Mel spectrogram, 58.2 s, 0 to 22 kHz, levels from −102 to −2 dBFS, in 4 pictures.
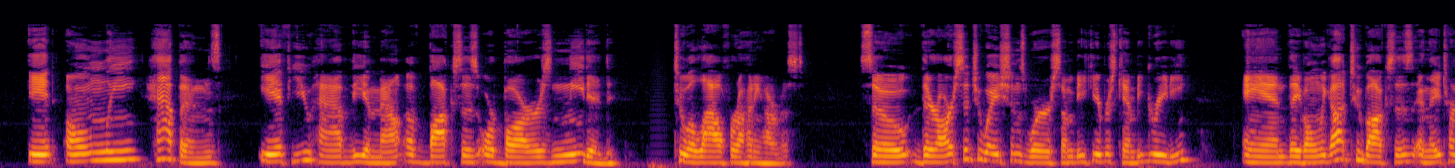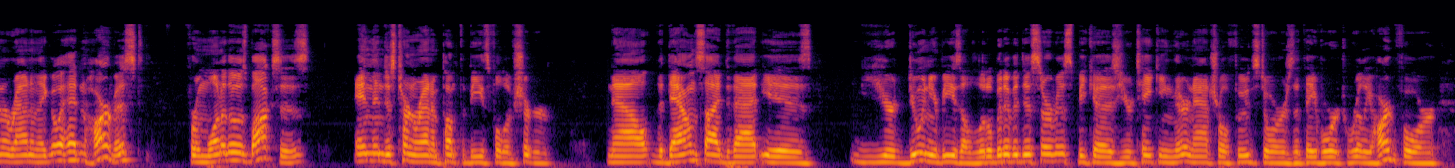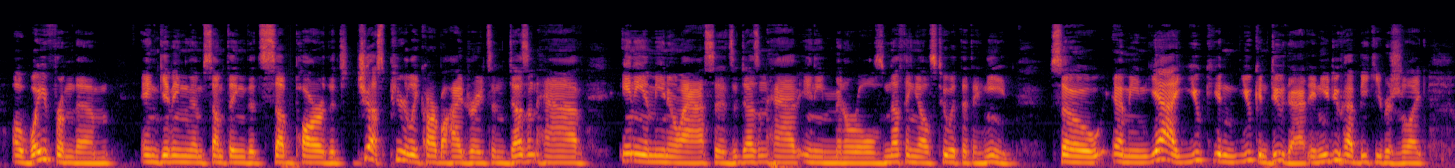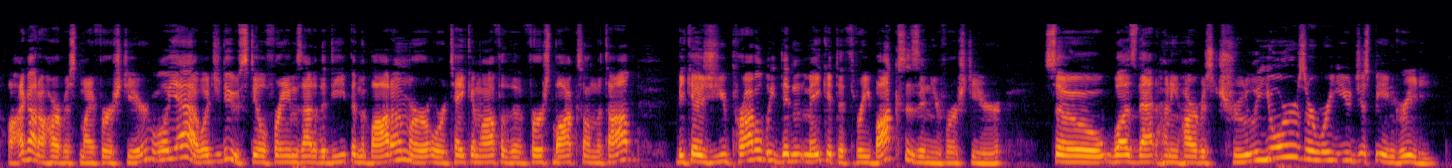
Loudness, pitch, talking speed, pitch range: -27 LUFS, 145 Hz, 205 wpm, 135-160 Hz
